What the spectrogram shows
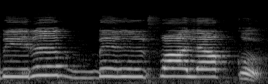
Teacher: बिरब्बिल फलक में काफ पर कलकला हो रहा है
